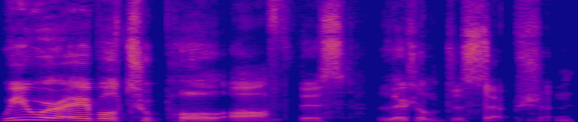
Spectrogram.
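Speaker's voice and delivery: gargly put-on character voice, gargled through the throat. Retelling a cartoon scene, doing a Megatron voice. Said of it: "that one was much better".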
